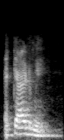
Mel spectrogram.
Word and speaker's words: academy: I say academy. Again, I say the word academy. Now, if I ask you that which syllable is getting prominence, you will say academy. Academy. Is you hear this ka more loudly than the other syllables that are there in this word academy.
